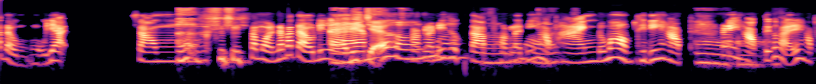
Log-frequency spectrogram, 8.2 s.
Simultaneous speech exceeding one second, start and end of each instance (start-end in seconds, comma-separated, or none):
3.3-5.6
